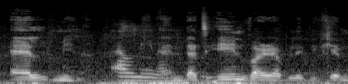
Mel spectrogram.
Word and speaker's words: Elmina: Yeah, so our people at that time couldn't pronounce it properly, and it was corrupted into today's word, Elmina.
